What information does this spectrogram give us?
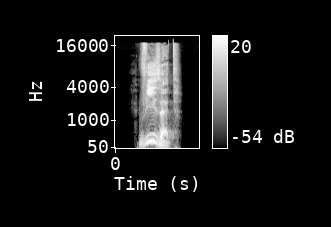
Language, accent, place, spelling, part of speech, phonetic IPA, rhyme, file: German, Germany, Berlin, wieset, verb, [ˈviːzət], -iːzət, De-wieset.ogg
- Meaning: second-person plural subjunctive II of weisen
